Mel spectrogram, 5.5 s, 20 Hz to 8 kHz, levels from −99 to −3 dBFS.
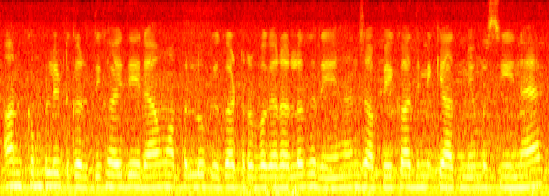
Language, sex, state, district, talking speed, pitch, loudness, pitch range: Hindi, female, Haryana, Jhajjar, 240 wpm, 175 Hz, -15 LUFS, 165-180 Hz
